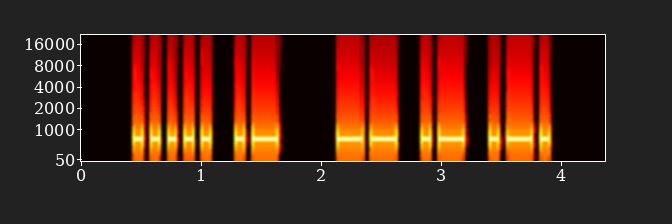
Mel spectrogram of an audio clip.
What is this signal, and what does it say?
Morse code, heard as a keyed tone, about 17 wpm, 700 Hz. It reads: 5A MAR
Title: Field Day Exchanges Encore - 17wpm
